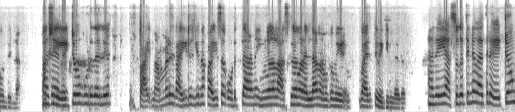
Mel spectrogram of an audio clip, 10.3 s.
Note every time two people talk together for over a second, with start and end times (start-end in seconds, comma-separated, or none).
none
